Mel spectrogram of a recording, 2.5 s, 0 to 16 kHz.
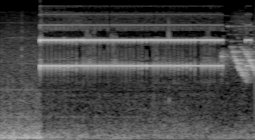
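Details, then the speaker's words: Suzuki Raider 150 FI motorcycle with Yamaha two-way alarm armed: tampering with ignition triggers piercing steady siren that then warbles; bike and remote alarm, engine won't start. "Yung alarm system mga sir, kapag ginalaw or sinira ang susian, hindi mapapaandar. Tapos mag-iingay ang remote, pati ang motor."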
